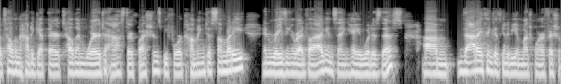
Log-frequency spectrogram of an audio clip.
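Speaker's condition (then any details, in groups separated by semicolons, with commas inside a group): No condition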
